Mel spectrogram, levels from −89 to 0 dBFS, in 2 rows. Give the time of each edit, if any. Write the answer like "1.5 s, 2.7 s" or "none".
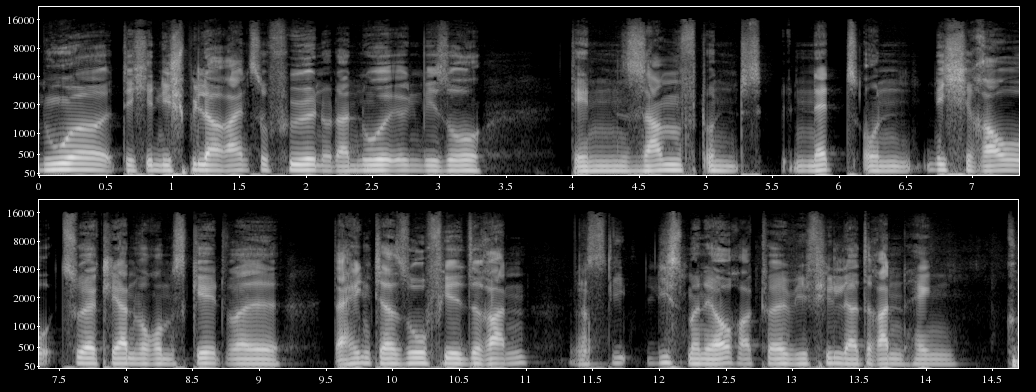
none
